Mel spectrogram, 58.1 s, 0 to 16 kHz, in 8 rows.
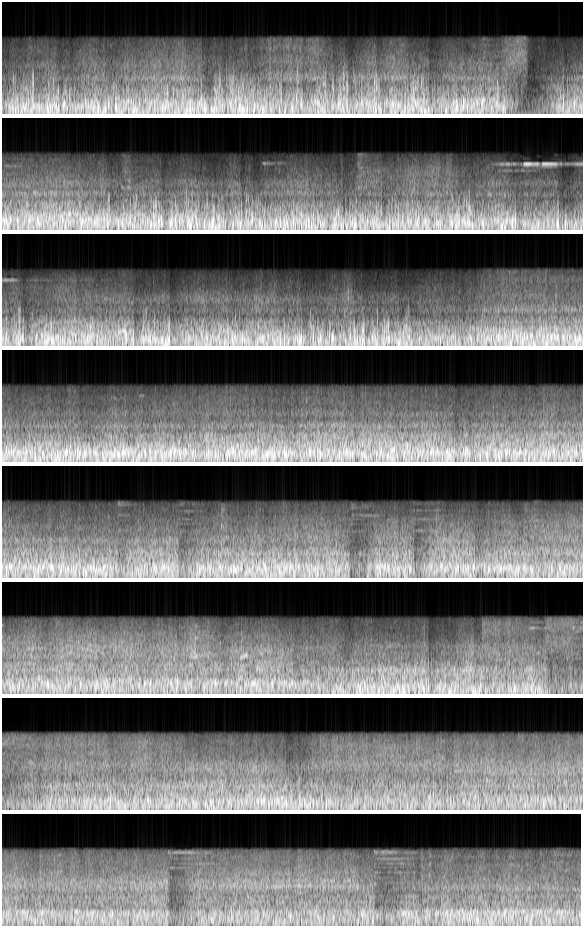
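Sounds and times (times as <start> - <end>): diesel locomotives passing: 0.0 - 58.0
train wheel noise: 0.0 - 58.0
clanks over rail joints: 11.6 - 12.1, 30.4 - 40.2, 47.2 - 58.0.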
